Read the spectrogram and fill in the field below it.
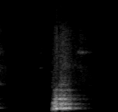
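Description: A neighbour's dog gives a single short, loud bark-like yelp, close and isolated against otherwise silent surroundings.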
